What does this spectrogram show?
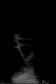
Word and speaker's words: Ewan: was you hahaha Alex I thought it was Ian McGregor Lewin ooh what Ewan you and McGregor that's definitely it that's not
